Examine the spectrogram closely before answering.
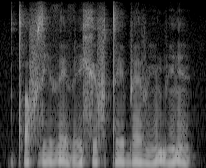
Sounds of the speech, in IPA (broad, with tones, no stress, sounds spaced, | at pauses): tʼ ʌ˧ f z i˧ ð e˥˩ ð e˨˥ xʲ ʌ˨˥ f t e˧ b ɛ˧ β ẽ˨˥ b ẽ˨˥ ɾʲ ɛ̃˧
